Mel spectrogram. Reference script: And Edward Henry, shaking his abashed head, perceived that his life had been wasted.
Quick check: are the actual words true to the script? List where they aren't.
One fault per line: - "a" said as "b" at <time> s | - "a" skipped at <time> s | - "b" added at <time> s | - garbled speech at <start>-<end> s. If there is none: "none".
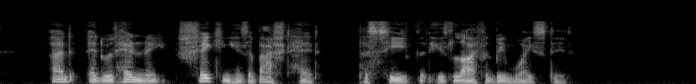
none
